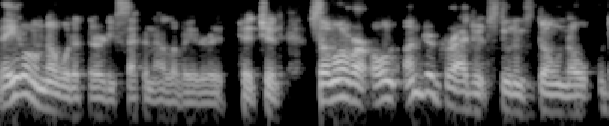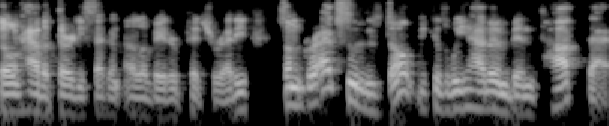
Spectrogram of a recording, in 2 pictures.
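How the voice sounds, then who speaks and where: Pitched fairly low, a man talks at a fairly quick pace. His pitch swings very widely. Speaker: youth program staff at a university. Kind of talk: panel discussion. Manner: animated.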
